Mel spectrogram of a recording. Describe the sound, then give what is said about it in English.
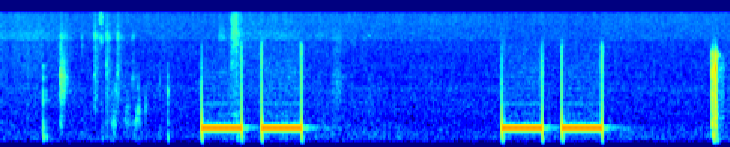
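A telephone dials out to a caller for a football fans' phone-in, with two pairs of steady double-pulse ringing tones separated by a pause. Faint clicks and rustling fill the gaps. “Right, let's dial up the next caller.”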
